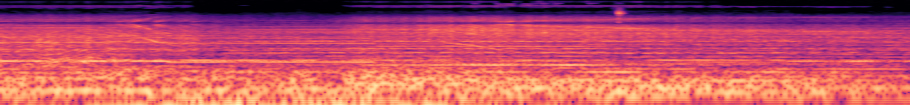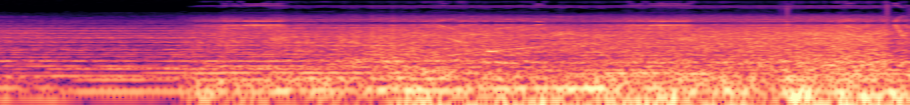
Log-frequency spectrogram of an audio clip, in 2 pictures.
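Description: Aircraft fly over in Total Annihilation, giving a continuous droning engine hum with shifting pitch that dips briefly midway and then swells back louder, steady and fairly close.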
